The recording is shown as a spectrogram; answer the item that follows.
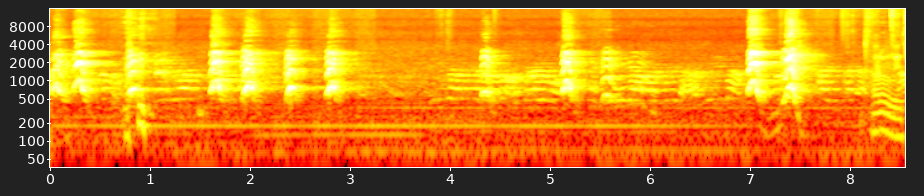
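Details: Samoyed in an irritated mood, giving a run of short harmonic yips and barks, about two per second in bursts, then a pause and a final sliding whine, while a person asks why it is angry.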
